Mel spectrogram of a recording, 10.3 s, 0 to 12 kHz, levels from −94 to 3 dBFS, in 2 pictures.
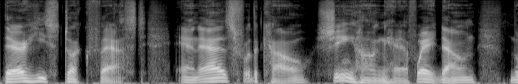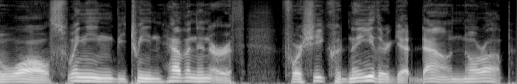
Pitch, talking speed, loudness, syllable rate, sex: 105 Hz, 160 wpm, -18 LUFS, 3.7 syllables/s, male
